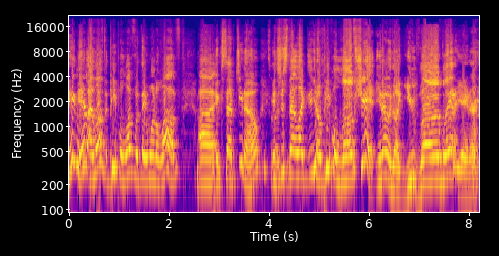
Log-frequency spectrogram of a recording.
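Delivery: condescending know-it-all voice. Mocking the other speaker's expected reply: imitating someone being condescending. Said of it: "the condescending sentence to drop where you're like".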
